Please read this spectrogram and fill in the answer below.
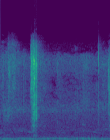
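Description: Key card held to a hotel door's electronic card lock: one short, sharp, high click-like sound about two-thirds of a second in, over a low steady hum.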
